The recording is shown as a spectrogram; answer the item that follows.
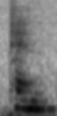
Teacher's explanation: when you say pen your lips are pressing together totally closing on to each other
